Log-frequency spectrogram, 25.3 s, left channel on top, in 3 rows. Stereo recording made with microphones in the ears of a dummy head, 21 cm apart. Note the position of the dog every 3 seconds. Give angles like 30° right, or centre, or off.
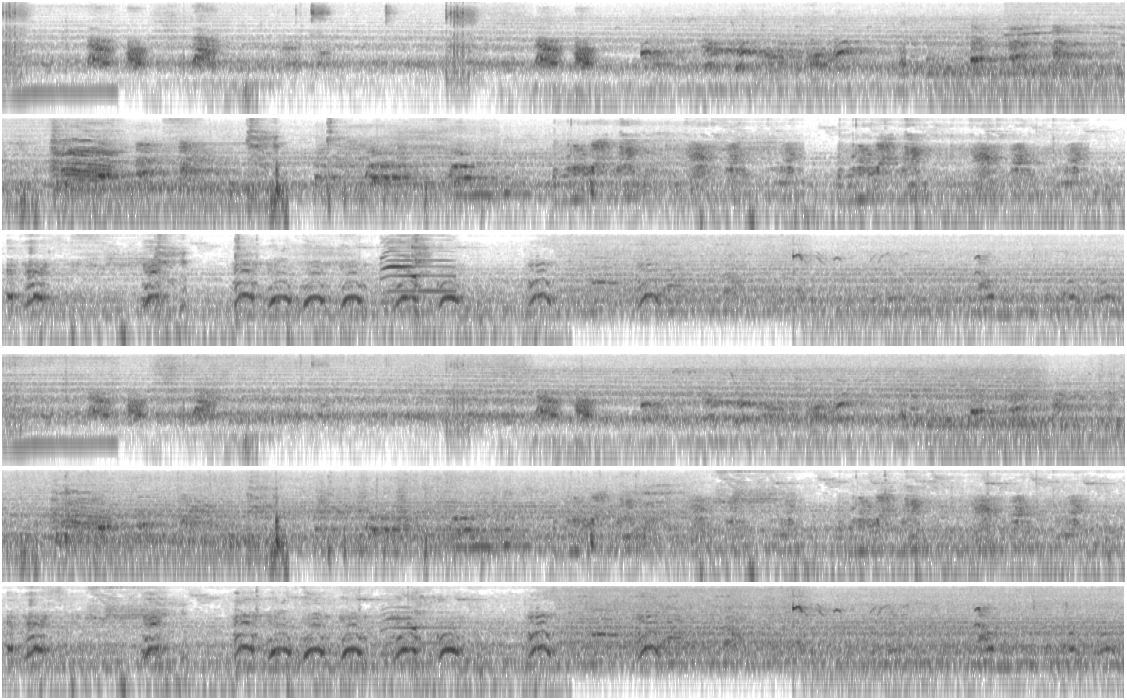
80° left, 70° left, 70° left, 60° left, 40° left, 10° left, 20° right, 40° right, 50° right.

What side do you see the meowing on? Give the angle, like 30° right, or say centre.
70° left.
